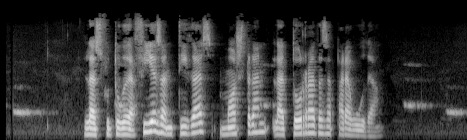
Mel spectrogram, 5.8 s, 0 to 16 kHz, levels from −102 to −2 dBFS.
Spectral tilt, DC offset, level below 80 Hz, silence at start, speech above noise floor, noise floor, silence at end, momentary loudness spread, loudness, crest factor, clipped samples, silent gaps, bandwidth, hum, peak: -5 dB/octave; under 0.1%; -74 dBFS; 0.15 s; 37 dB; -58 dBFS; 0.1 s; 16 LU; -22 LUFS; 22 dB; under 0.1%; none; 10.5 kHz; none; -2 dBFS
